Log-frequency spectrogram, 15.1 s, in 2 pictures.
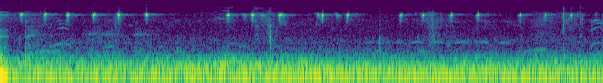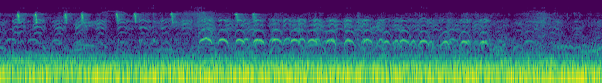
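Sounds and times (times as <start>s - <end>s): steady low rumble: 0.0s - 15.0s
bird calling: 5.2s - 14.8s.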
